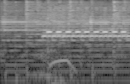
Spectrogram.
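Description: A phone's electronic ringtone chirps in a quick, steady run of short repeating beeps over a low musical backdrop, moderately loud, with no one talking.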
